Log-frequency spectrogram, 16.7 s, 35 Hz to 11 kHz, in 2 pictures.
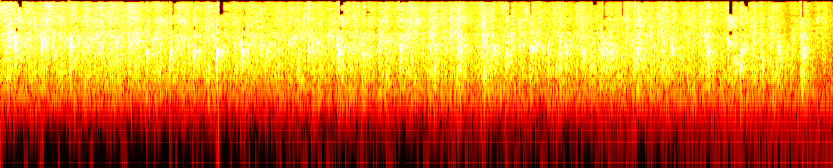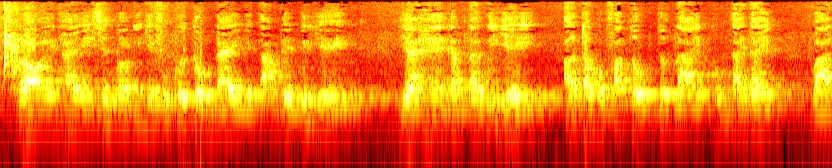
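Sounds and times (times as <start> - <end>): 
large crowd applauding at a Buddhist Dharma talk: 0.0 - 8.6
speech: 8.5 - 16.6.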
